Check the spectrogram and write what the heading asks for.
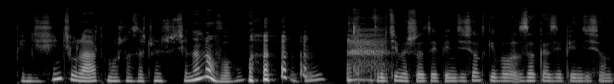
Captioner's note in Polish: śmiech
